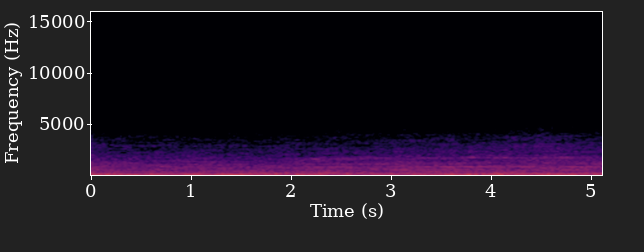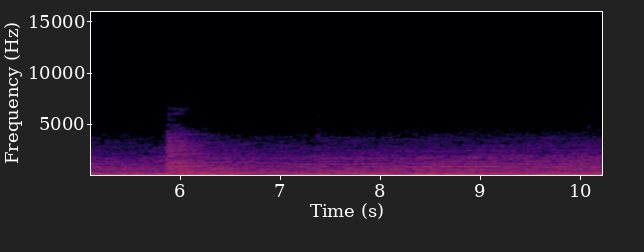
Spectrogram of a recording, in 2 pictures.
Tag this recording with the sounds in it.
background noise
